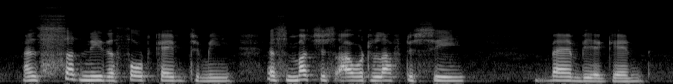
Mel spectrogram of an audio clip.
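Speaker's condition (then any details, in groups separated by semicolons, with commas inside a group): No condition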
